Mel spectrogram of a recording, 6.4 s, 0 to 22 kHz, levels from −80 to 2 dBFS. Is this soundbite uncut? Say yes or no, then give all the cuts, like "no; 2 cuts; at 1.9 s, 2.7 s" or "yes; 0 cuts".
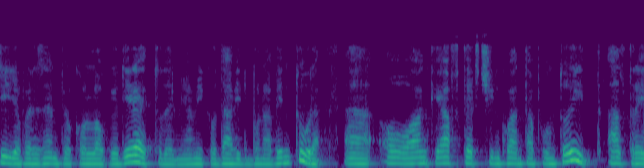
no; 1 cut; at 3.4 s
